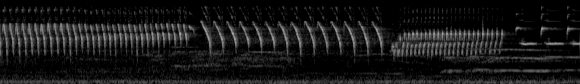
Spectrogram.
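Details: Canary singing in a song used to train canaries: a fast, even, rattling high trill, then a slower series of sweeping whistled notes, then another rapid buzzy trill and a clipped final phrase.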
